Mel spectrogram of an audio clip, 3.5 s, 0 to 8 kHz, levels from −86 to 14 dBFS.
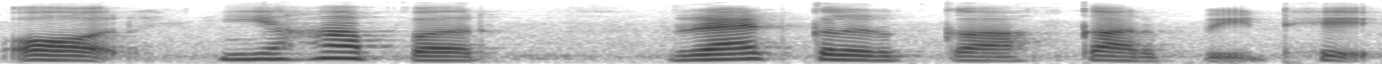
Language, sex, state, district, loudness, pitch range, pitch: Hindi, male, Madhya Pradesh, Dhar, -18 LUFS, 190-255 Hz, 230 Hz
